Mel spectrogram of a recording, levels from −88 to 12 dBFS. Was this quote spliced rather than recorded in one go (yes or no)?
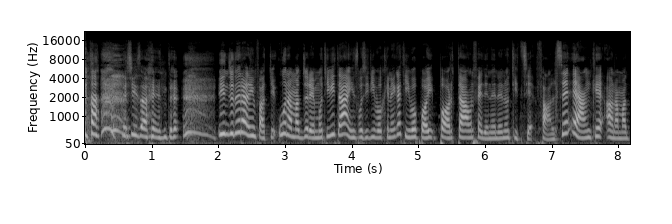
yes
